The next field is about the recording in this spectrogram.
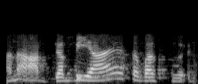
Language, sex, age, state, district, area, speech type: Hindi, male, 30-45, Madhya Pradesh, Gwalior, urban, conversation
